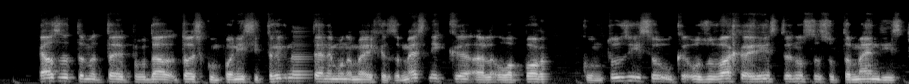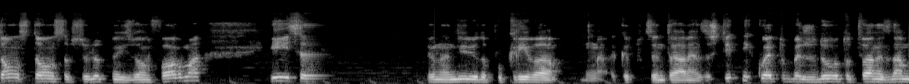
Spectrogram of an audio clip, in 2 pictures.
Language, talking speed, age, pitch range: Bulgarian, 130 wpm, 40-59, 105-135 Hz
